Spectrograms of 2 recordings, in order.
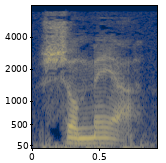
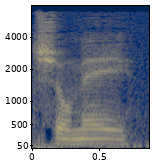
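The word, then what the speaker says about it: שׁוֹמֵעַ: You don't pronounce it after this consonant, you pronounce it before. So it's shomea, not shomei.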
